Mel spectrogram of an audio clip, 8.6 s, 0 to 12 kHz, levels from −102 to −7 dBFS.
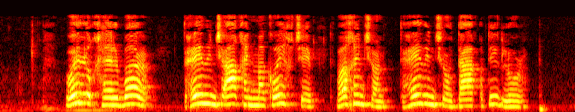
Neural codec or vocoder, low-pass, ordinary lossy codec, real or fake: none; 7.2 kHz; AAC, 64 kbps; real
